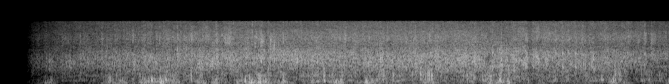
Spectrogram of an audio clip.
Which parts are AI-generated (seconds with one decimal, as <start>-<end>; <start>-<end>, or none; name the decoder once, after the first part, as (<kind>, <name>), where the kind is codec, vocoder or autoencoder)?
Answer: none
